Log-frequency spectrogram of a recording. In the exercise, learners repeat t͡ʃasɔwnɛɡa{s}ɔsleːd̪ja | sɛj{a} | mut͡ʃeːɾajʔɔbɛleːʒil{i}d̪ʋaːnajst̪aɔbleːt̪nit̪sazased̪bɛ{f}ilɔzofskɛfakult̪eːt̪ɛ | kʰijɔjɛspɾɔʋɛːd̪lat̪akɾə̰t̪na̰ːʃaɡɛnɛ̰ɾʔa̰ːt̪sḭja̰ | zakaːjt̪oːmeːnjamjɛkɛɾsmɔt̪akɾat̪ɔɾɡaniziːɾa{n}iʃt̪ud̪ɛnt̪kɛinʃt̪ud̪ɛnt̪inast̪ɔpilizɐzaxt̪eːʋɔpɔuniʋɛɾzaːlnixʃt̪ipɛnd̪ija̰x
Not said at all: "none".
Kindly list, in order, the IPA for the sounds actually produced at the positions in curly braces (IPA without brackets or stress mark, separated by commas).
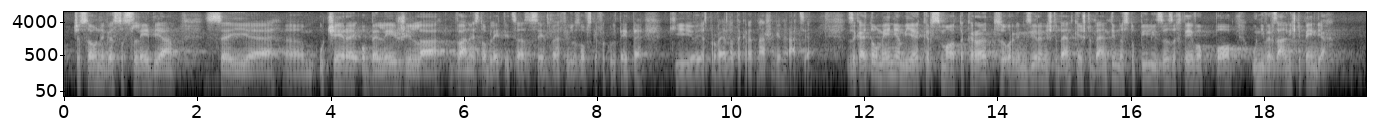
s, ɛ, a, f, n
